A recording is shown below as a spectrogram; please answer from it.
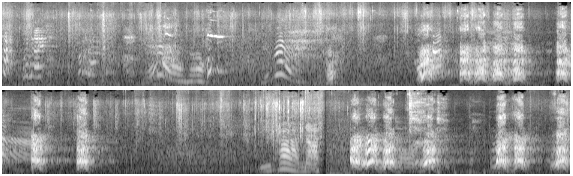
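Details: Dog barking during distraction training at a dog school: bursts of harsh barks and yelping, tonal whines alternate with quieter stretches and human voices.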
